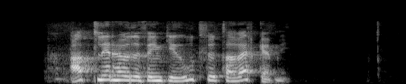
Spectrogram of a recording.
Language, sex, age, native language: Icelandic, male, 30-39, Icelandic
